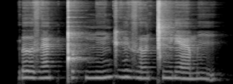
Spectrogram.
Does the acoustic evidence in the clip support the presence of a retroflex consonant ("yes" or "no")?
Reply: no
